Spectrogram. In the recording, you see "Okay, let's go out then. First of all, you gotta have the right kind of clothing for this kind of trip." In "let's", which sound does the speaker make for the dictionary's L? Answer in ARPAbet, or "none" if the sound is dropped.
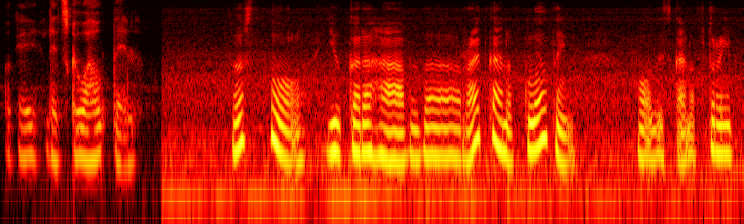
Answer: L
